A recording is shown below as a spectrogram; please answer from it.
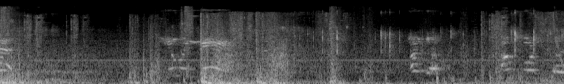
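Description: Rapid gunfire in the Fortnite video game, several sharp shots in quick bursts mixed with thumps and game sounds while a player talks over the action.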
